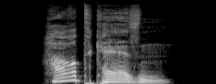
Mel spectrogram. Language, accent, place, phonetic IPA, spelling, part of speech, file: German, Germany, Berlin, [ˈhaʁtˌkɛːzn̩], Hartkäsen, noun, De-Hartkäsen.ogg
- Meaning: dative plural of Hartkäse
